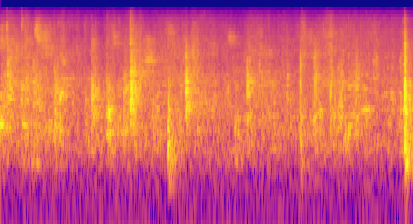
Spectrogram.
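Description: Papers being handled: scattered faint rustles and small clicks, irregular, with no steady rhythm.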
